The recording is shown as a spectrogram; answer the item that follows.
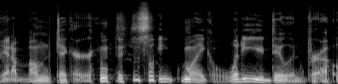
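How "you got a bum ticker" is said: forties radio announcer voice, lower. Quoting a man's line to Hardigan, old-timey forties radio announcer voice. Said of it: "sounding like like an old timey, forties radio announcer".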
